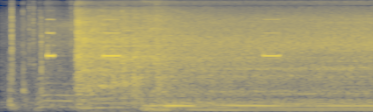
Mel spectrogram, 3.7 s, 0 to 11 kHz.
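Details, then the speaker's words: Nissan Frontier with newly fitted Overland exhaust kit (high-clearance exit) and Z1 intake, no load; short crank catches quickly, then a smooth, mellow, even idle hum, not too loud, no ticks or rattles: healthy idle. "I like it. It's not too loud. It's just that nice little hum."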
